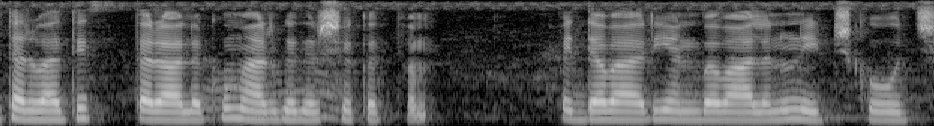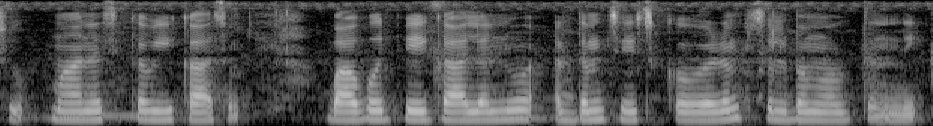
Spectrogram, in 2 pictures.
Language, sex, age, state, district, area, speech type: Telugu, female, 18-30, Telangana, Jangaon, urban, spontaneous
